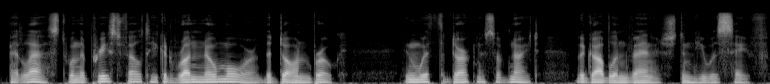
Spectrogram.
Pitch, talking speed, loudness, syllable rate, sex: 100 Hz, 210 wpm, -20 LUFS, 5.0 syllables/s, male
